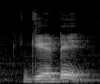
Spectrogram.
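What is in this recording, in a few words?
Santali male duck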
